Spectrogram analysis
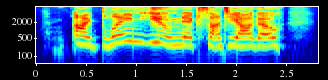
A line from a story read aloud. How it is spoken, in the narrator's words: yelled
